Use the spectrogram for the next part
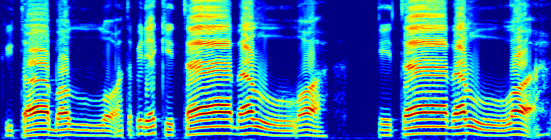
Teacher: Allahnya didahului dengan fathah maka lafal Allah tebal tapi huruf bnya tidak boleh ditebalkan ya teman-teman contoh kitaballah tapi dia kitaballah kitaballah ya bnya tipis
